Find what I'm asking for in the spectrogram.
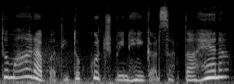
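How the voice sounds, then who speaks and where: A woman with a high, expressive, mellow voice at a moderate pace plays a haughty rich young wife in a moral cartoon story. Scornful and boastful, the character taunts her poor friend.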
